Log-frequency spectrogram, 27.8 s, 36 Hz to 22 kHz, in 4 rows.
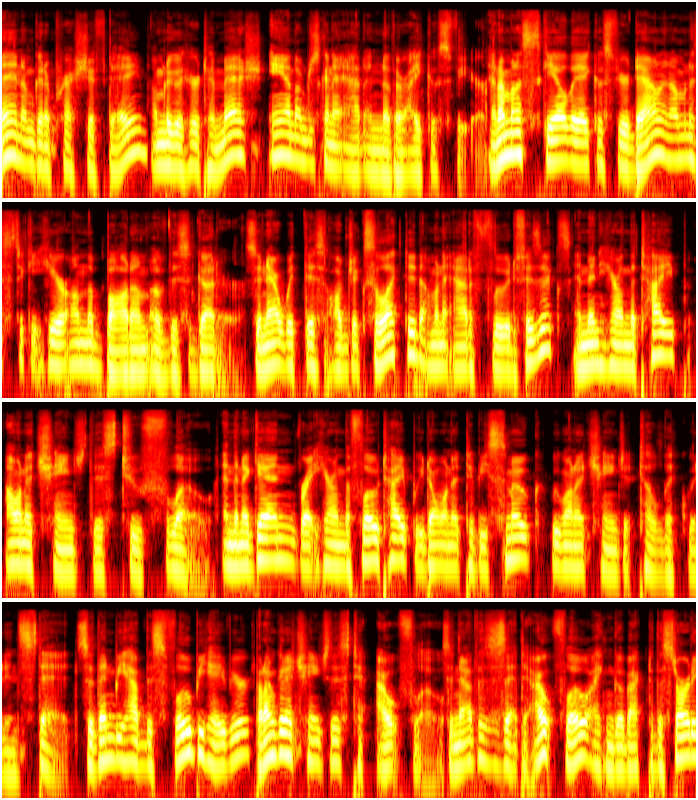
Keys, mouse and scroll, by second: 0.2 shift+a, 4.0-4.4 scroll down 4, 4.4-4.8 scroll up 2, 4.8 s, 6.5 middle click, 6.9 g, 7.4 s, 7.7 g, 8.2 middle click, 8.8 s, 9.2 scroll up 1, 9.4 g, 10.1-11.5 middle drag, 11.5-16.0 drag, 17.4-20.4 drag, 23.3-24.8 drag, 24.8-25.2 scroll down 3, 25.2-26.5 shift+middle drag, 26.5 click, 27.4 middle click.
